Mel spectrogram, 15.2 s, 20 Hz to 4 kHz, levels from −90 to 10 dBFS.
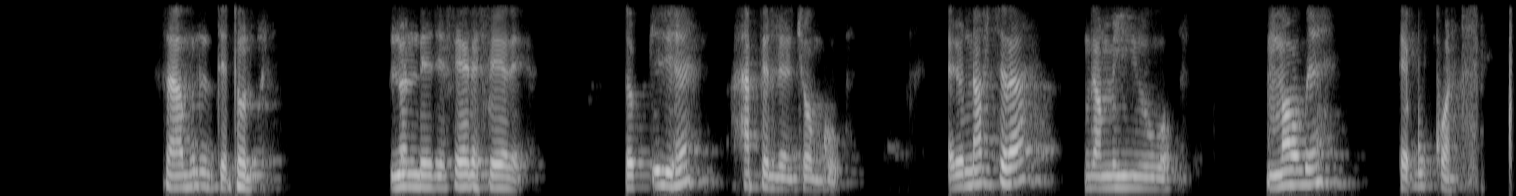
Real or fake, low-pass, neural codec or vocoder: fake; 3.6 kHz; codec, 16 kHz, 2 kbps, X-Codec, HuBERT features, trained on general audio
